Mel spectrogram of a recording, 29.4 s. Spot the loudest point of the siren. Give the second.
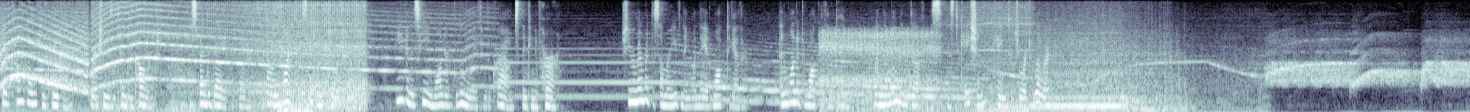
1 s.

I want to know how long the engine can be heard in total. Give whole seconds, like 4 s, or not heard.
15 s.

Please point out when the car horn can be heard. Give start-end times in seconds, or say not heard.
5.5-6.3.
